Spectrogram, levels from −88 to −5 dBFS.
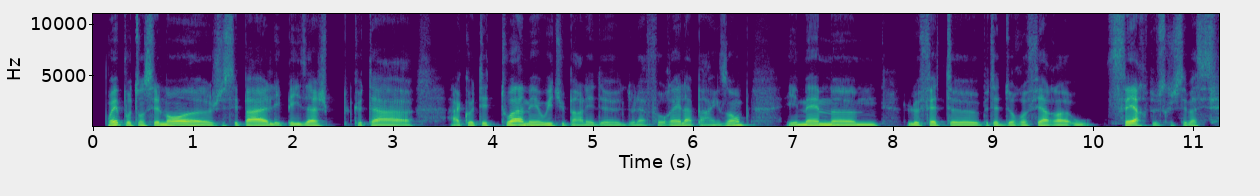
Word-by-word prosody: Ouais, 180 +4 +6
potentiellement, 125 -1 +3
heu, 110 -2 +3
je 105 - -10
sais 120 - -7
pas 120 -1 +4
les 105 -2 -1
paysages 115 +3 0
p 120 - -35 0.2
que - - -7
tu - - -4
as, 110 -3 +1
heu, - - -11 0.3
à - - -4
côté 115 0 -2
de 115 - -8
toi. 190 +1 +4
Mais 115 -7 +2
oui, 125 +3 +2
tu 130 - -8
parlais 100 +1 -4
de 90 -3 -5
de 95 +2 -9
la 95 -1 -6
forêt 110 +7 -3
là, 115 -4 0
par 95 -2 -9
exemple. 145 - -2 0.4
Et 105 0 0
même, 125 +3 +4
hem, 110 0 +2 0.3
le 110 0 +1
fait, 120 +3 -2
heu, 110 -2 +1
peut-être 120 +4 -5
de 115 - -2
refaire, 115 +1 -1
heu, 110 -1 +2
ou 115 - -7
faire, 135 -3 +2
parce 95 -2 -10
que - - -13
je - - -12
sais 110 - -6
pas 105 - -2
si 105 - -12
115 Hz, 245 wpm, -24 LUFS, 105-125 Hz, 0.4 s, Ouais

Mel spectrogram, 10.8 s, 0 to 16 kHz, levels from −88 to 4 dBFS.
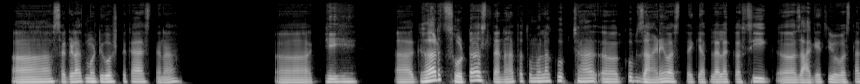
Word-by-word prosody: अ, 110 +3 +3
सगळ्यात 120 +3 +1
मोठी 130 0 +3
गोष्ट 125 0 +2
काय 120 -1 +2
असते, 115 -3 -7
ना 100 +2 -1 1.3
अ, - - -4 0.6
की 120 -1 0 0.5
अ, 105 +1 0
घर 140 - +5
छोटं 120 +5 +2
असलं 120 -11 -2
ना 110 +2 -1
तर - - -2
तुम्हाला 135 +1 +1
खूप 165 +1 -2
छान 135 0 +2
अ, 115 -2 0
खूप 160 -2 -4
जाणीव 115 +3 +3
असते, 120 -3 -4
की 110 +1 -5
आपल्याला 105 +1 0
कशी 120 +5 -1 0.2
अ, 100 +1 0
जागेची 105 +3 -2
व्यवस्था 105 +2 -1
115 Hz, 155 wpm, -24 LUFS, 105-130 Hz, 1.3 s, घर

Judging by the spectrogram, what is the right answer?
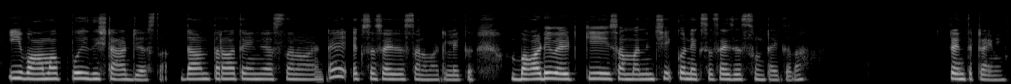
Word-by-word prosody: ఈ - - +4
వార్మ్‌అప్ప్ 260 +2 +3
ఇది 255 0 +1
స్టార్ట్ 230 -3 -1
చేస్తా. 210 +1 -7 0.3
దాని 250 0 +1
తర్వాత 255 0 +1
ఏం 245 - -1
చేస్తాను 240 0 -4
అంటే, 340 +2 -3 0.2
ఎక్స్‌ర్‌సైజెస్ 245 -1 -2
అన్నమాట. 220 0 -7
లైక్, 215 - -7 0.5
బాడీ 255 +3 +6
వెయిట్‌కి 250 +2 +1 0.2
సంబంధించి 240 +2 -1
కొన్ని 255 -2 +3
ఎక్స్‌ర్‌సైజెస్ 235 0 -2
ఉంటాయి 215 -1 -7
కదా! 220 +3 -8 1.5
టెన్థ్ 250 0 +3
ట్రైనింగ్. 215 -1 -6
245 Hz, 130 wpm, -29 LUFS, 230-255 Hz, 1.5 s, బాడీ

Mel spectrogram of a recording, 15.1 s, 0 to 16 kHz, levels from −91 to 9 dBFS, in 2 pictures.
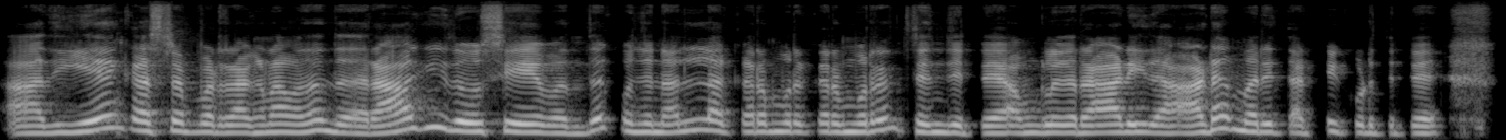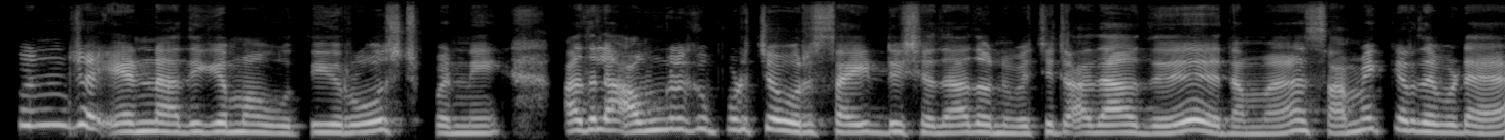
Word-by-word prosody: அது 195 +1 -1 0.2
ஏன் 325 +3 +1
கஷ்டப்படுறாங்கன்னா 220 -4 0
வந்து 225 +5 0
அந்த 205 -4 -1
ராகி 285 - +2
தோசைய 230 -2 +4
வந்து 190 +7 -2
கொஞ்சம் 220 -4 -1
நல்லா 255 +4 -1
கருமுறு 225 0 -2
கரமுறன்னு 225 +6 -1
செஞ்சுட்டு, 205 -3 -1
அவங்களுக்கு 205 +1 -1
ராகில 210 0 +3 0.2
அட 215 +7 +4
மாதிரி 225 -2 +1
தட்டி 195 +5 -5
குடுத்துட்டு 190 -2 -5 0.5
கொஞ்சம் 405 +1 0
எண்ண 235 +1 +3
அதிகமா 225 0 +1
ஊத்தி, 200 +3 -4
ரோஸ்ட் 250 +3 0
பண்ணி 190 0 -2 0.4
அதுல 270 0 +3
அவங்களுக்கு 280 +3 -1
புடிச்ச 275 +1 -4
ஒரு 220 -1 0
சைட் 215 -1 +1
டிஷ் 215 -2 -1
எதாவது 200 +2 0
ஒன்னு 195 -1 -3
வச்சுட்டு 205 +3 -3
அதாவது 205 -1 +2 0.3
நம்ம 180 +1 -3 0.2
சமைக்கிறத 240 +3 0
விட, 205 -1 0
220 Hz, 150 wpm, -23 LUFS, 200-245 Hz, 0.5 s, தோசைய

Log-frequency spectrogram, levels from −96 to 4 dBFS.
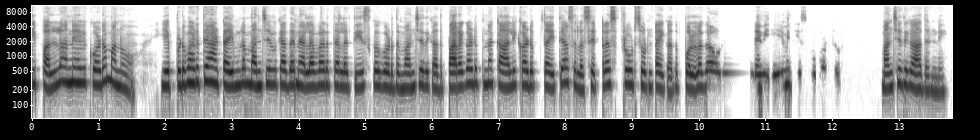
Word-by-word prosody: ఈ - - 0
పళ్ళు 245 +4 +2
అనేవి 290 0 +4
కూడా 265 +3 +3
మనం 245 -5 0 0.6
ఎప్పుడు 255 +2 +2
బడితే 290 +1 +4
ఆ - - +4
టైంలో 250 +2 +4
మంచివి 265 +2 +1
కాదని 255 0 +2
ఎలా 240 +1 +4
బడతే 255 0 -1
అలా 235 -1 0
తీసుకోగూడదు, 235 -1 -1
మంచిది 240 +2 -1
కాదు. 215 -2 -1
పరగడుపున 270 +4 +1
ఖాళీ 240 +1 +1
కడుపుతో 250 -1 -1
అయితే 225 +5 -3
అసల 255 -6 -3
సిట్రస్ 245 +2 -2
ఫ్రూట్సుంటయి 240 -4 -1
కదా! 185 +5 -5
పుల్లగా 230 +3 +1
ఉండేవి 460 -1 -7 0.2
ఏమి 270 - -2
తీసుకోకూడదు. 445 -3 -15 0.7
మంచిది 260 +5 0
గాదండి. 200 -3 -3
255 Hz, 135 wpm, -19 LUFS, 235-275 Hz, 0.7 s, అనేవి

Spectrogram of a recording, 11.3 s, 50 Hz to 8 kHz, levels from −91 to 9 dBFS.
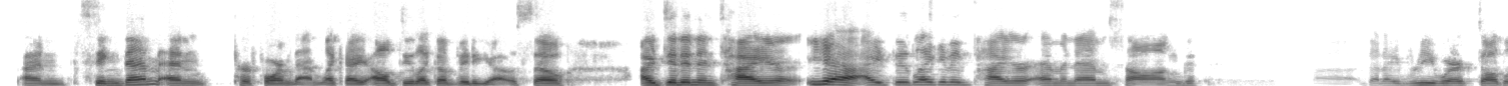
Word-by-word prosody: and 150 -2 -6 0.2
sing 175 0 -1
them 235 +5 +3
and 155 -2 -1 0.2
perform 155 -3 -1
them. - - -3
Like, 150 - -3
I 150 0 +2
I'll 160 -1 +3
do 170 - -2
like 155 -1 +1
a 160 - +2
video. 155 +1 -3
So 160 -2 +1 0.5
I 190 +1 +6
did 210 +3 +4
an 215 -1 +4
entire 190 -1 +3
Yeah, 250 -2 +7
I 205 -1 -2
did, 220 0 -5
like, 225 0 -2
an 225 - -7
entire 190 -3 -5
Eminem 175 -1 -7
song, 145 +1 -7
uh, - - -15 1.3
that - - -22
I 170 -1 -17
reworked 175 0 -8
all 170 -1 -2
the 165 - -10
175 Hz, 170 wpm, -24 LUFS, 160-195 Hz, 1.3 s, Yeah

